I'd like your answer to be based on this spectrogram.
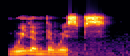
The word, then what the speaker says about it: Will of the Wisps: Ori and the world of the Wild the Wisp. – ¿Cómo se pronuncia eso? Will of the Wisps.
